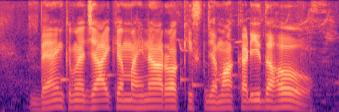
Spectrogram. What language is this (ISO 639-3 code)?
mai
